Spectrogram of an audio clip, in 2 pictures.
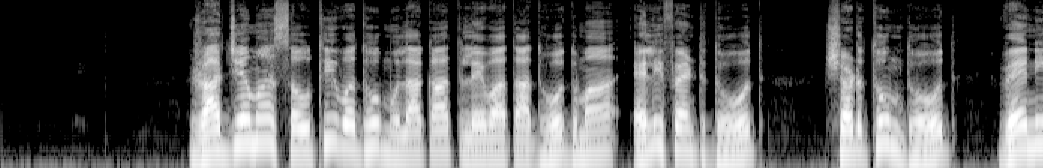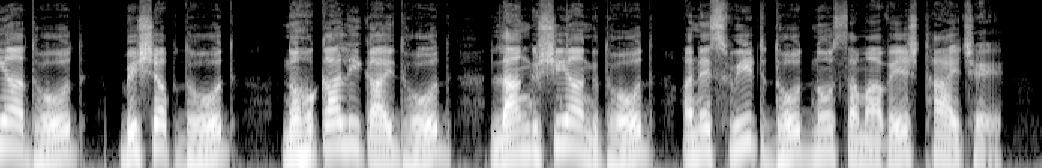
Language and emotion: Gujarati, neutral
